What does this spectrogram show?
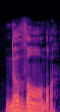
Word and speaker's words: novembre: Okay, E-M en novembre, novembre.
